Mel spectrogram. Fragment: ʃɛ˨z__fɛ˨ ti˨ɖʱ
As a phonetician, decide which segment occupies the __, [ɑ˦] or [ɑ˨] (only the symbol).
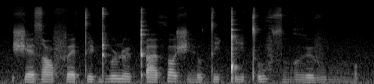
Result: ɑ˨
